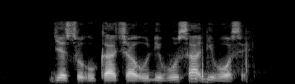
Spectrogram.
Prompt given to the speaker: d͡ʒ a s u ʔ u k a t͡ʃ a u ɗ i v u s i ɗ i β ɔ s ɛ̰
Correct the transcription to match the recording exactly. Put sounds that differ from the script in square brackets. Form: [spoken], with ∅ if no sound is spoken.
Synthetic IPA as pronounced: d͡ʒ [ɛ] s u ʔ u k a t͡ʃ a u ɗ i [β] u s [a] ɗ i β ɔ s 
